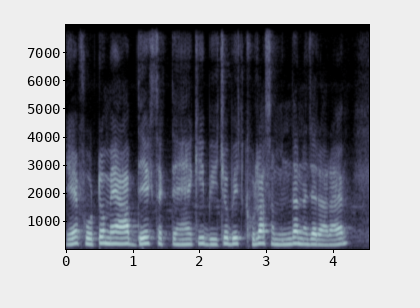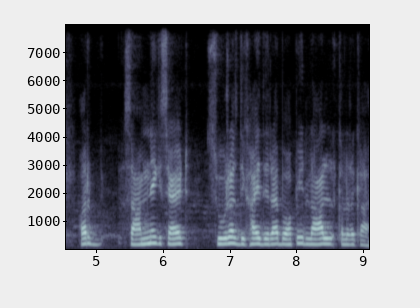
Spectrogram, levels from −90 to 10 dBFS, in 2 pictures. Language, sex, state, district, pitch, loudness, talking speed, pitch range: Hindi, female, Bihar, East Champaran, 195 Hz, -18 LUFS, 190 wpm, 185-210 Hz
